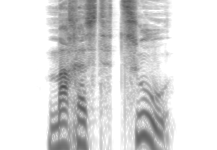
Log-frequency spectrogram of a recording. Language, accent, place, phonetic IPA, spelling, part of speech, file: German, Germany, Berlin, [ˌmaxəst ˈt͡suː], machest zu, verb, De-machest zu.ogg
- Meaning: second-person singular subjunctive I of zumachen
